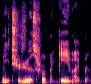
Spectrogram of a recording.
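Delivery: muttered aside. Real, not acted. Storyteller correcting a mixed-up character name, muttered aside. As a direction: drop to a quick, hushed aside. Aside to self while recalling names.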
